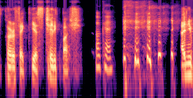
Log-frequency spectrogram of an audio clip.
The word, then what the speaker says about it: Celikbas: it came out yes then it's perfect yes cherry bush okay and you pronounce it now amazingly perfect thank you thank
